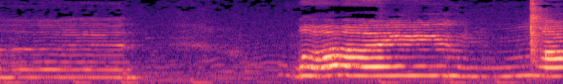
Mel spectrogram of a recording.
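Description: A woman singing a pop song with backing music. After a brief quieter dip, she holds one long sustained note through the second half.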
